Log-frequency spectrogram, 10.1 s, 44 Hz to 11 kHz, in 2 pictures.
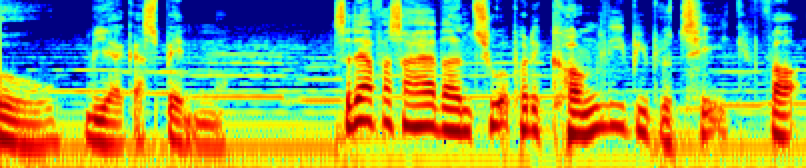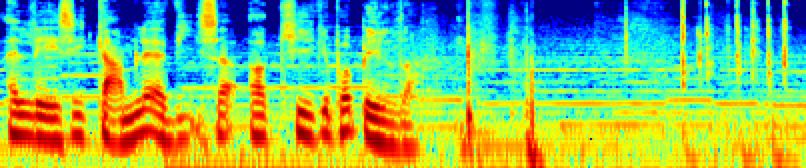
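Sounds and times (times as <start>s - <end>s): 
speech: 0.0s - 1.5s, 2.1s - 7.8s
computer mouse clicks while searching a newspaper database: 9.2s - 10.0s.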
